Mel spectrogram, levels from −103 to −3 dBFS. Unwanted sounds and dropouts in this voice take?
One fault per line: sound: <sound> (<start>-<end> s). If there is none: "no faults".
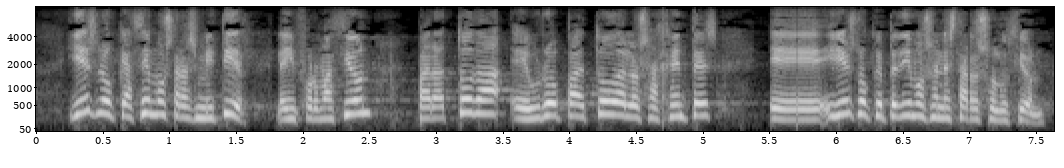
no faults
